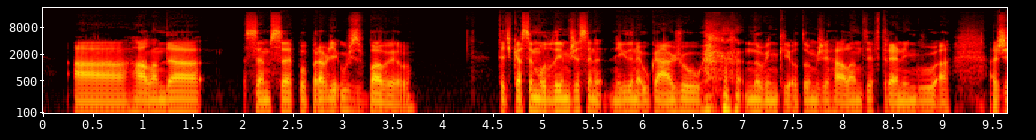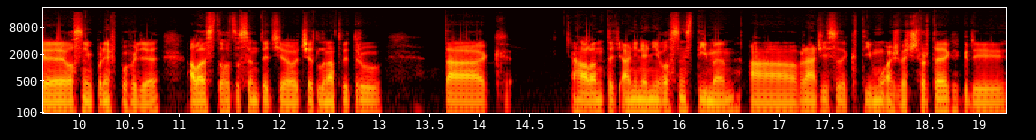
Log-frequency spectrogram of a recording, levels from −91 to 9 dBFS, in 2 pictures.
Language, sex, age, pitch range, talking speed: Czech, male, 20-39, 85-95 Hz, 175 wpm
